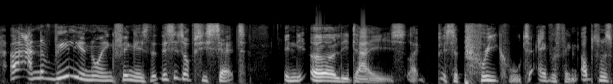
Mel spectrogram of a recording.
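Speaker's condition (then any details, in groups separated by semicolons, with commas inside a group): No condition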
